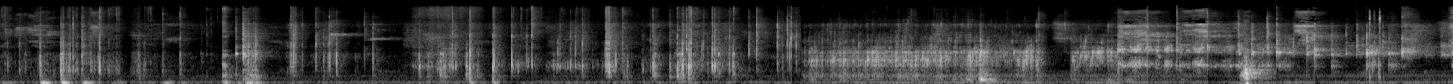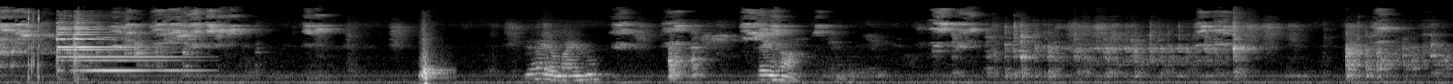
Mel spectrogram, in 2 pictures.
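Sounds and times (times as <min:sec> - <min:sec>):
sachet rustling: 0:02.8 - 0:08.0
spoon stirring and clinking in mug: 0:11.2 - 0:16.8
clear bell-like ring: 0:15.1 - 0:16.8.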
